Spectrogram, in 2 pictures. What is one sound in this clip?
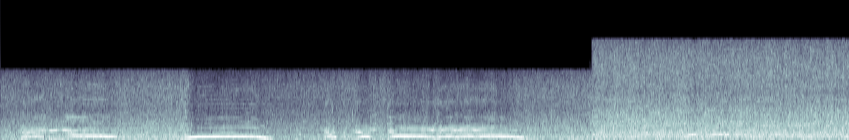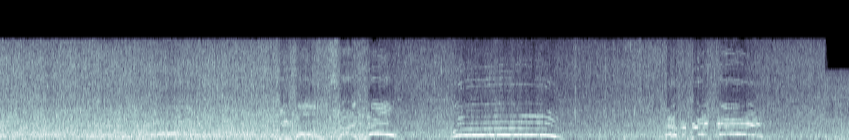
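Water rushes and splashes loudly over rocks.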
